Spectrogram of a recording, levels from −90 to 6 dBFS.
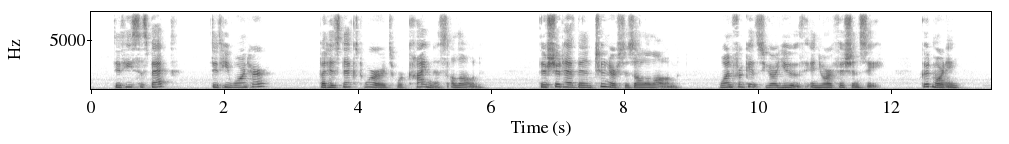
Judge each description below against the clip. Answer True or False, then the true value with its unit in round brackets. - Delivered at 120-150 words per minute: True (140 wpm)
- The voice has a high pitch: True (210 Hz)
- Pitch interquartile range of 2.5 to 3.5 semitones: False (4.0 semitones)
